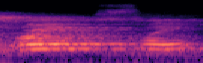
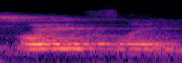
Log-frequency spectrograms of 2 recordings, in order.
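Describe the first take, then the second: No difference in how they are said.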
